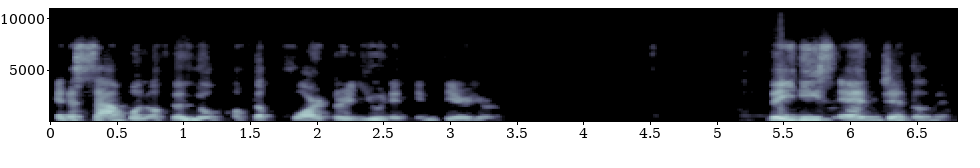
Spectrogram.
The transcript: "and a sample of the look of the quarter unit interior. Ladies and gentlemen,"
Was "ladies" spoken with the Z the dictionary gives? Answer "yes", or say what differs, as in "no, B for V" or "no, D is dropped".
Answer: no, S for Z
